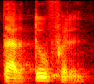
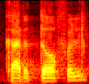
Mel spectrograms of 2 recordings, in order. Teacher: la T progresivamente se convirtió en una K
